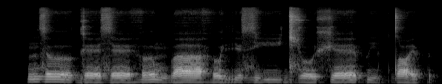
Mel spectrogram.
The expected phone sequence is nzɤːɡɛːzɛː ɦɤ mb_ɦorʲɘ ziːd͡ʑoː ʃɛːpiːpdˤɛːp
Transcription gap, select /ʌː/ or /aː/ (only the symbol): aː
